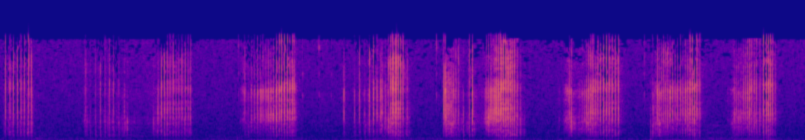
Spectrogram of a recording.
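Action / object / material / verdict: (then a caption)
scrape / plastic cosmetic jar with ribbed screw lid / plastic / none. Long nails scratch along the ridged side of the black ribbed screw lid on a small amber plastic cosmetic jar, held close. The result is a series of bright, rasping, ratchet-like clicking bursts, repeated at an uneven pace, with very little ring after each stroke.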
